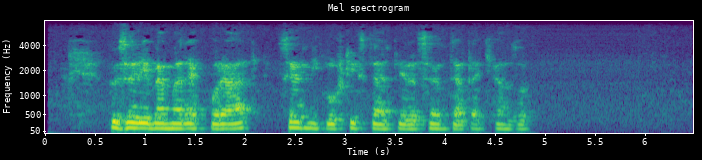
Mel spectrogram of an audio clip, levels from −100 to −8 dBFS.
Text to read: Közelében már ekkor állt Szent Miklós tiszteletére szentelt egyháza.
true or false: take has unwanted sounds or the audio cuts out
false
